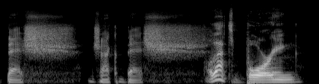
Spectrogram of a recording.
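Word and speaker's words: Bech: I was on the Raiders Reddit thread, and it is pronounced Besh. Jack Besh. Oh, that's boring. Yeah, I'm just going to call him Besh.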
